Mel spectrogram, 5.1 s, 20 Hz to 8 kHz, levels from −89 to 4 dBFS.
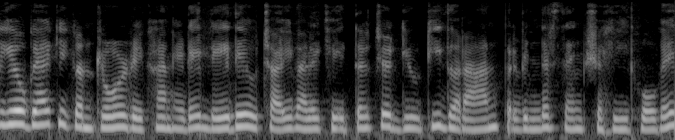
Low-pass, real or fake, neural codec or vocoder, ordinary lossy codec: none; fake; codec, 16 kHz, 2 kbps, FreqCodec, larger model; none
